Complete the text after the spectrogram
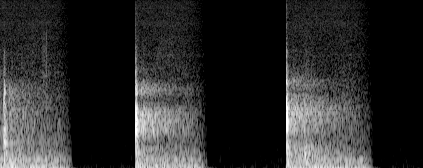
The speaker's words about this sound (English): Having taught his followers all that they should know about being his disciples, at the end of the Bible, Jesus himself comes to the door of the church and knocks.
